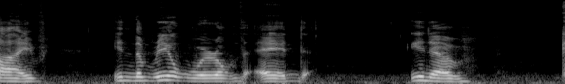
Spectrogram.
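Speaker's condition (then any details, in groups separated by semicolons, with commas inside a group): Cerebral palsy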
